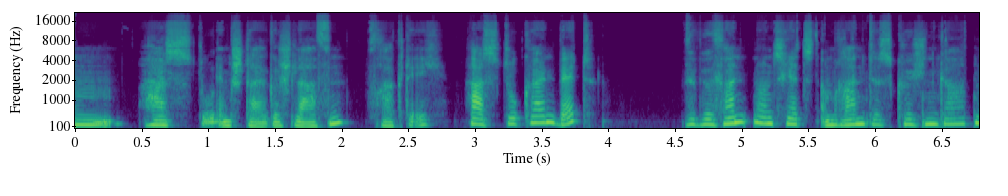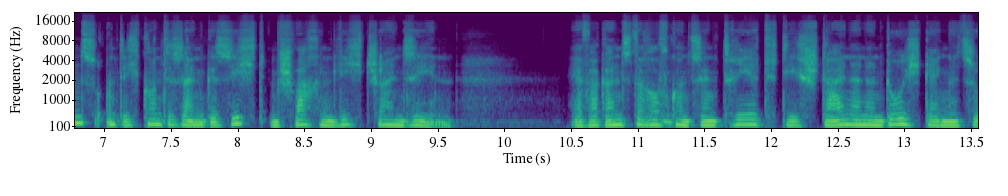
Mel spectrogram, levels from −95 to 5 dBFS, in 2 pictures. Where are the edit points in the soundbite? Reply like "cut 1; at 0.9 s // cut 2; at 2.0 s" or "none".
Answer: cut 1; at 1.1 s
